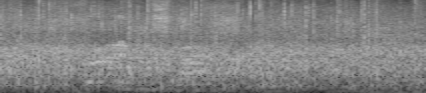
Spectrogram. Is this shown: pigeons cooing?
no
